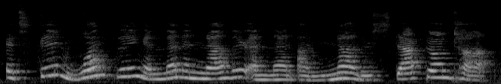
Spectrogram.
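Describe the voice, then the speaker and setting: A man's voice: very high voice, expressive, measured pace, darkish tone, echoey room. Woman voicing a grumpy, exasperated storybook fish. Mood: mounting anger. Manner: exasperated, complaining. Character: grumpy male fish overwhelmed by mounting anger.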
